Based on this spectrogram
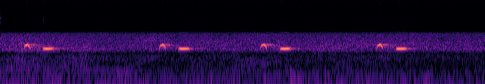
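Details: Common cuckoo calling in the mountains of Korea: a clear two-note cuck-oo, the first note higher and the second lower and held, given four times at roughly one-and-a-half-second intervals over a quiet background.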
